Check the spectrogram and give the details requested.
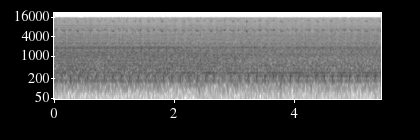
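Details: Alfa Romeo 159 idling just after a cold start: faint high squeak over the steady beat, lasting about a minute then disappearing.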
